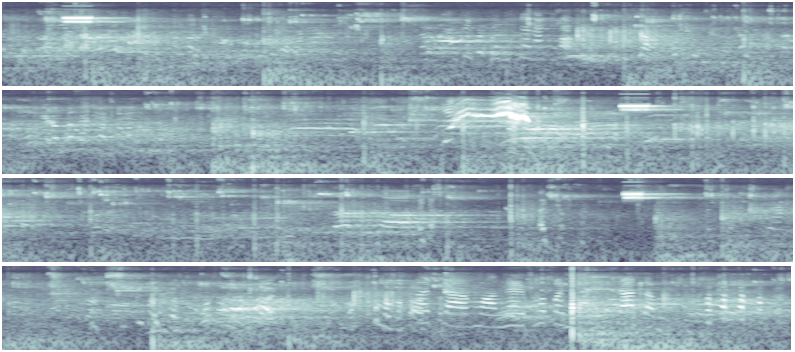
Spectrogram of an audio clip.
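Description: Indoor volleyball play: players' voices calling out and chatting, with the thuds of a volleyball being struck and bouncing on the gym floor. A loud rising call stands out about halfway through.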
